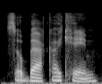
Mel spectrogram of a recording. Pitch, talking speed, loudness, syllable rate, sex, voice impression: 155 Hz, 235 wpm, -16 LUFS, 4.3 syllables/s, female, feminine, adult-like, tensed, powerful, clear, slightly raspy, intellectual, elegant, lively, slightly strict, sharp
